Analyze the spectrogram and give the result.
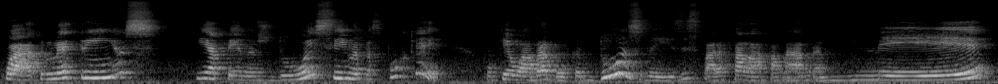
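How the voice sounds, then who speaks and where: Slow, echoey woman teaching children. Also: mid-range voice, very animated, a little mellow. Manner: affectionate, sing-song, coaxing questions to children. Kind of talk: slow, careful children's reading lesson. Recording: echoey room, mic at a distance, faint background noise.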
